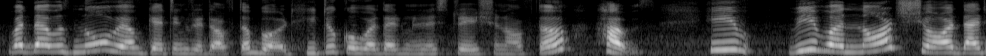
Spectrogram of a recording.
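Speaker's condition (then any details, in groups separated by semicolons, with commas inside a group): No condition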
